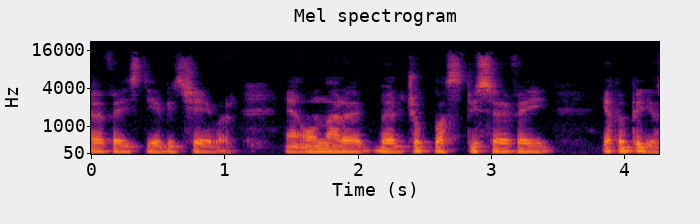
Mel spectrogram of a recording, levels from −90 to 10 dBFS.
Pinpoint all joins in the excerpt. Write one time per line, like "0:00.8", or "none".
none

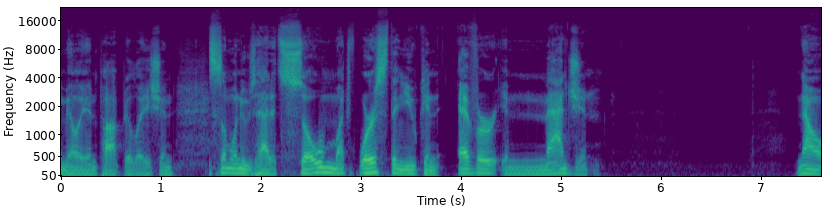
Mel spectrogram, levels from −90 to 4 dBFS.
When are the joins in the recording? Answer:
0:01.5
0:02.9

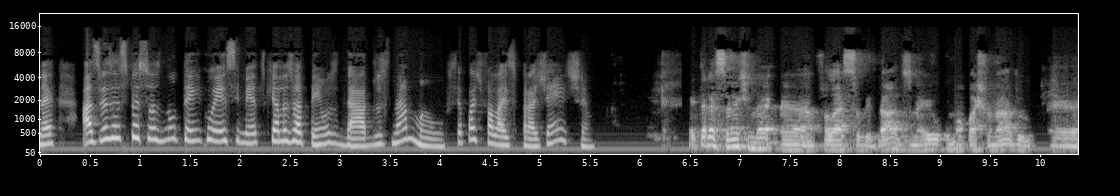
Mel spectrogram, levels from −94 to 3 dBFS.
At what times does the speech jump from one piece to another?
0:06.4

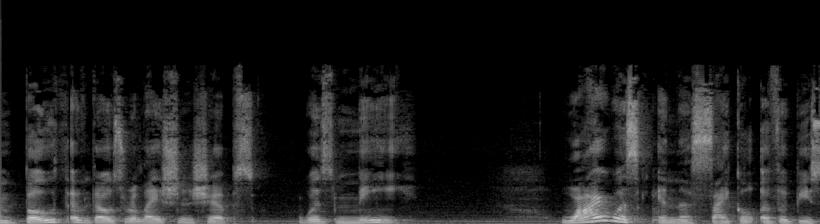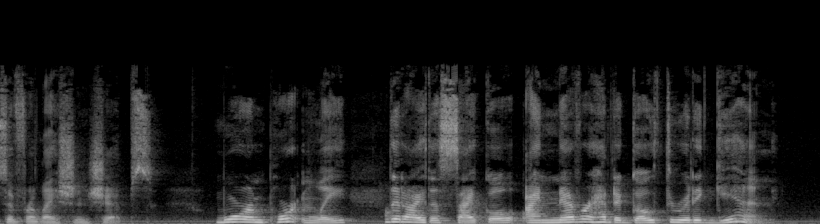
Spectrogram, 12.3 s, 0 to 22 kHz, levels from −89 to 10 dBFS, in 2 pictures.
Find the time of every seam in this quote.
0:04.9
0:09.0
0:09.3
0:10.1

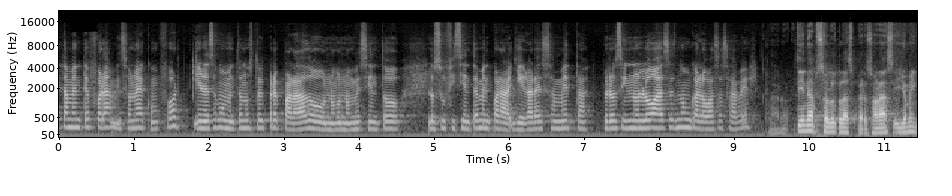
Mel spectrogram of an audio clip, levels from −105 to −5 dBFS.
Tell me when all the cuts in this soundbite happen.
0:01.7
0:03.7
0:04.9
0:05.8
0:07.1
0:09.4
0:09.8
0:10.4

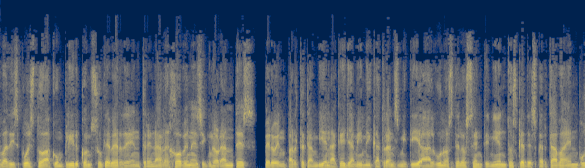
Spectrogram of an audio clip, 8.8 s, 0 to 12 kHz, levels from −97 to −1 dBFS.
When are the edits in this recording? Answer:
none

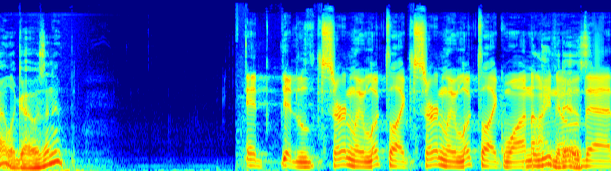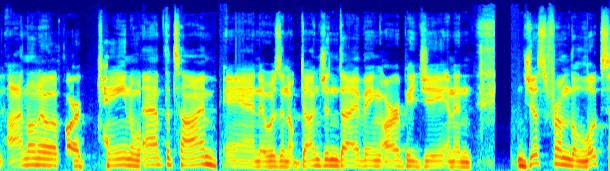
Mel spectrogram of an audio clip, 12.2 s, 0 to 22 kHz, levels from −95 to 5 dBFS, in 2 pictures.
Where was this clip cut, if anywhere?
0:04.1
0:06.2
0:07.5
0:08.3
0:09.1

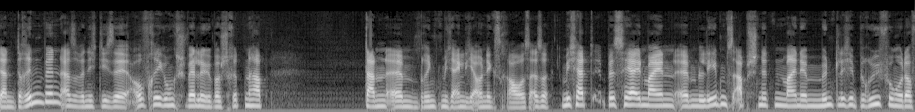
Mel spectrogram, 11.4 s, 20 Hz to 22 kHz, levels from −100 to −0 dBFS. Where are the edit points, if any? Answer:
0:06.9

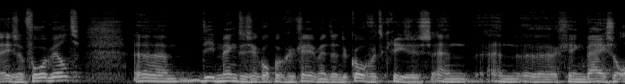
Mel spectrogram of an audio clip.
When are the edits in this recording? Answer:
none

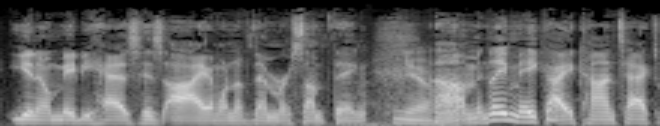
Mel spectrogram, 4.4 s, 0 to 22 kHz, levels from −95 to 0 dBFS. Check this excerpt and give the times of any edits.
0:01.4
0:03.3

